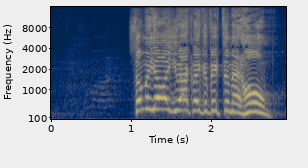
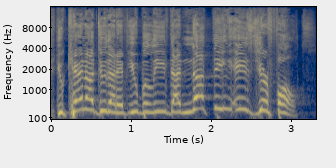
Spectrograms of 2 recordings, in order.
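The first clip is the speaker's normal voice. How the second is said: louder, driving sermon delivery; preaching at full force; 5 dB louder than usual. Real, not acted. Pastor urging the congregation out of victimhood, forceful preaching. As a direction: preach it hard to the room.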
